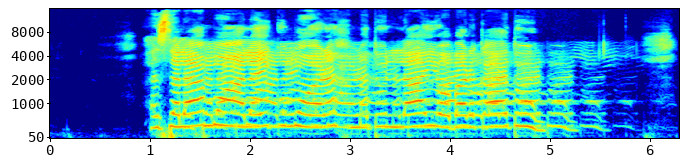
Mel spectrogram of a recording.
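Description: A young girl sings a melodic chant through a microphone, echoing over a loudspeaker.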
